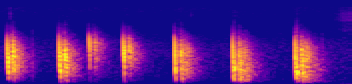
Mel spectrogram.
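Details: A bat's echolocation calls, recorded at night and made audible by an ultrasound bat detector, sound like dry knocks on a door, short broadband cracks about three per second, clicking instead of screaming so the echo isn't drowned out.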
